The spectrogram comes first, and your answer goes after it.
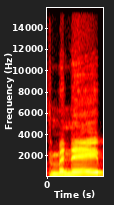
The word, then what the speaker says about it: Menei: It's pronounced Menei, but I'm not French, so you do what you want to do.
